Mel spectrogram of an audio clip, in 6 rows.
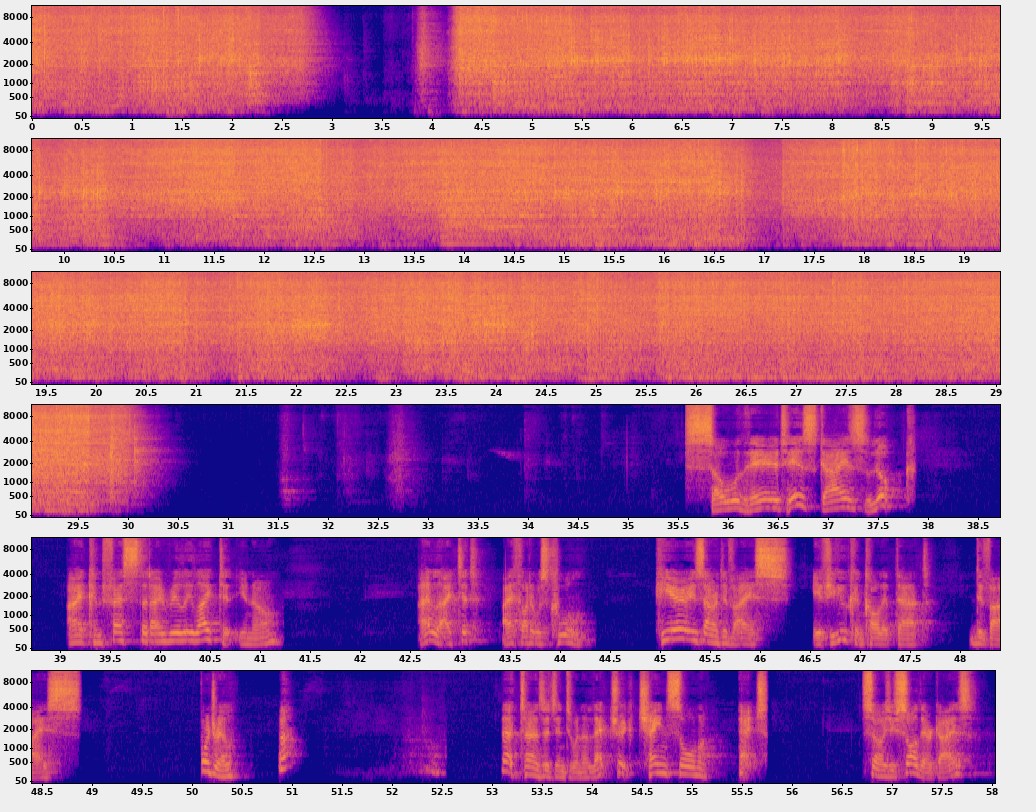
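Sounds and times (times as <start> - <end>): mini chainsaw cutting wood: 0.0 - 3.0, 4.1 - 30.4.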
